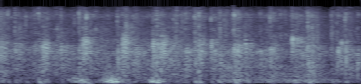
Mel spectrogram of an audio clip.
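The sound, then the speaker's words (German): At a church service in Nuremberg, the audience applauds each other steadily, many hands clapping in a dense, continuous wash of sound with no voices standing out, holding at an even level throughout. “Hey, wie wär's, wenn wir uns mal gegenseitig einen riesen Applaus geben?”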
